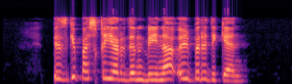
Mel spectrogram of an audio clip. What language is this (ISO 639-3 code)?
uig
